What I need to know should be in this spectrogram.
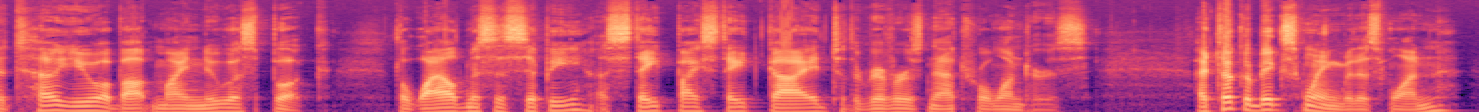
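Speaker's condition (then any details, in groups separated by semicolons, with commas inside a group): No condition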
